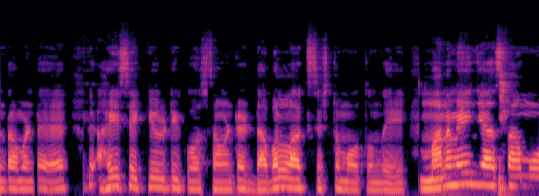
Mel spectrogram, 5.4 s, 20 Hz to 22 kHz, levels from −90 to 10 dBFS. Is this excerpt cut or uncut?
cut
